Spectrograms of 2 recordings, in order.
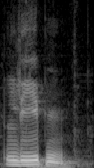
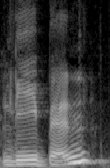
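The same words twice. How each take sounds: First: The ending is shortened to just 'n'. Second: The ending is said in full as 'en'.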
